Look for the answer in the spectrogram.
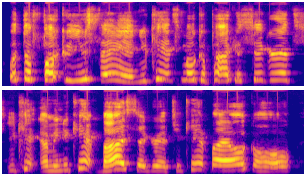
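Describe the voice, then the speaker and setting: A man's voice: extremely high pitch, brisk. A man hosting a live-stream debate, blunt and profane, with a slight lisp, reading viewer messages aloud. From Florida. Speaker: streamer host.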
